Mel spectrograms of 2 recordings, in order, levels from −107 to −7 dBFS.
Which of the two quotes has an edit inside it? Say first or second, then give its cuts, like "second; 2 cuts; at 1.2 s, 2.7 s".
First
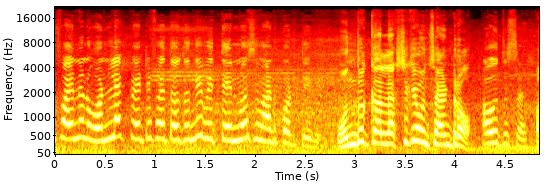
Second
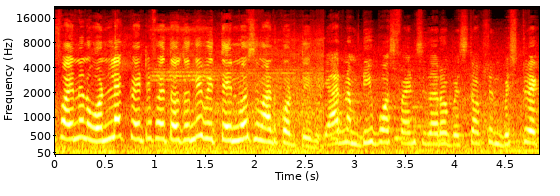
second; 1 cut; at 2.7 s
